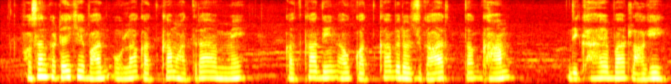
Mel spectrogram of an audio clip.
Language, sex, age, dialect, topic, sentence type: Chhattisgarhi, male, 18-24, Central, agriculture, question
